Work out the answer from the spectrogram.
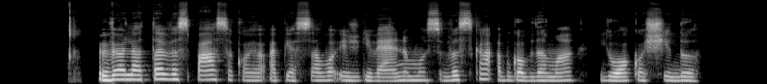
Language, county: Lithuanian, Šiauliai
